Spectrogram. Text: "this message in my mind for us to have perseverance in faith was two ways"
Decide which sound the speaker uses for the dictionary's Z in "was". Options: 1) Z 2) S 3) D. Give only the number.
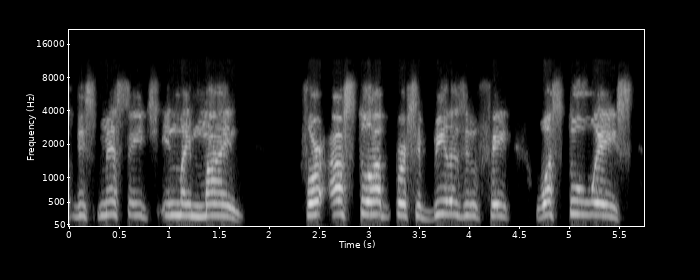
2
